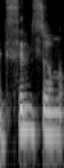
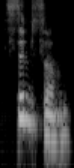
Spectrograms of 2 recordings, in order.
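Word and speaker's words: tsimtsum: It's that you can kind of pronounce it either way. Simsum or Simsum means literally like a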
